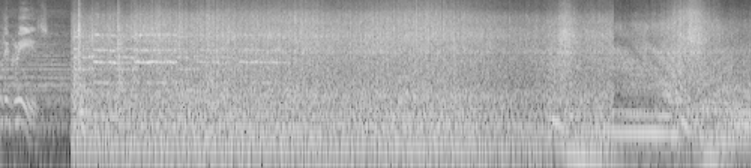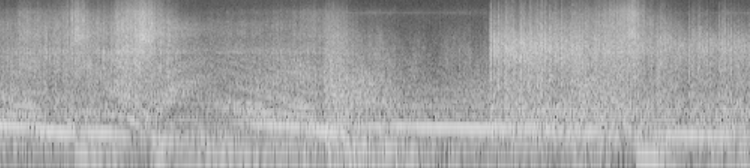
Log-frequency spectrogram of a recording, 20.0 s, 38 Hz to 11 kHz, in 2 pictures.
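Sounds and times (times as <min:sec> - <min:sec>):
propeller planes flying past: 0:00.0 - 0:20.0.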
